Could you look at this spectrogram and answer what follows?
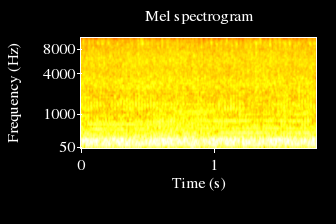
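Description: A fighter-bomber in a video game roars low past an aircraft carrier, a steady, loud propeller-engine drone holding through the whole stretch with no voices.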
